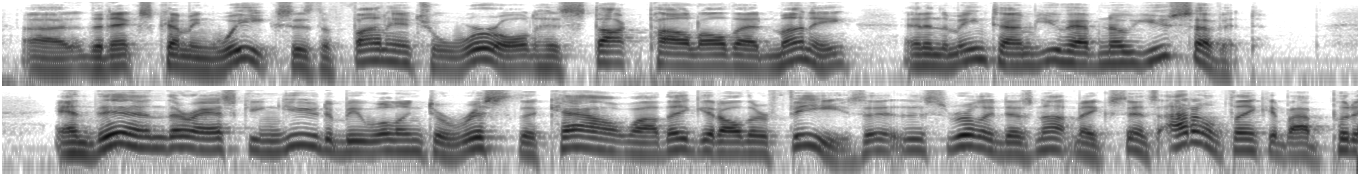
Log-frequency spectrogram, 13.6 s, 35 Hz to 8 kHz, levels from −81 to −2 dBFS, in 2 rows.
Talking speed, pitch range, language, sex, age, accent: 240 wpm, 115-145 Hz, English, male, 50-69, American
